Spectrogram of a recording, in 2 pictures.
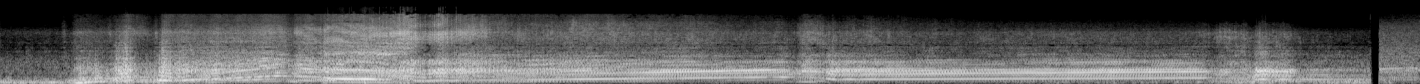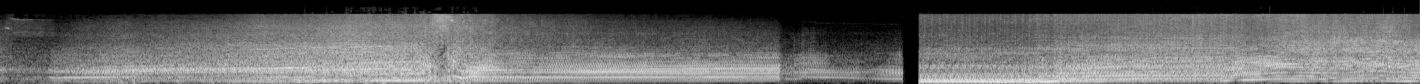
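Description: Ford Mustang engines accelerating hard, the pitch climbing and then dropping back at each upshift, in three clips spliced together with abrupt cuts about halfway and near the end.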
